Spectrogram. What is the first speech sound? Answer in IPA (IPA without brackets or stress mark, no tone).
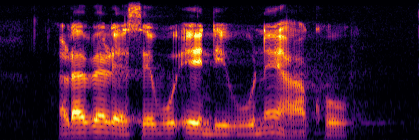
ɺ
